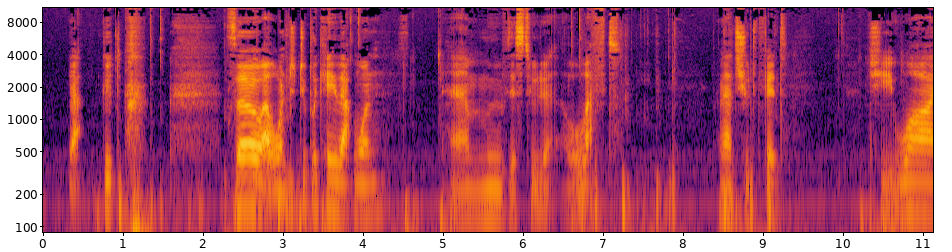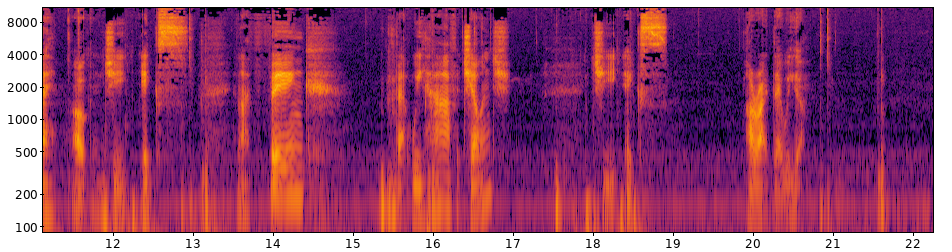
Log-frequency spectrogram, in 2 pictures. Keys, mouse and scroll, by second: 1.3 click, 1.9-2.2 scroll down 1, 2.6-3.0 shift+middle drag, 3.0-3.5 scroll up 1, 3.5 shift+d, 4.5 g, 6.9-7.4 shift+middle drag, 7.4-7.9 scroll up 1, 7.9-10.2 middle drag, 10.2 g, 11.9 g, 13.2-17.9 middle drag, 17.9 g, 21.6-22.2 middle drag.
